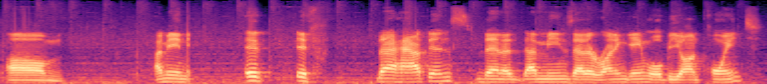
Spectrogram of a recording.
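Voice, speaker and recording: A young man hosting a casual sports podcast, loose and quick to laugh, taking listener predictions. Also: medium pitch, faint music behind. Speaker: podcast host.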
